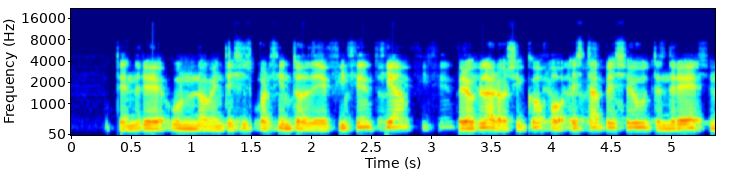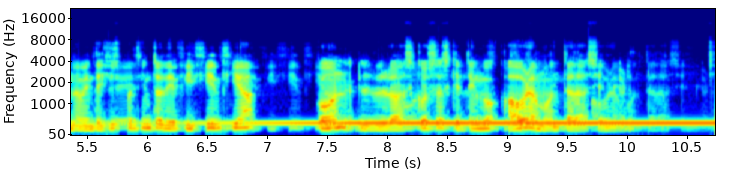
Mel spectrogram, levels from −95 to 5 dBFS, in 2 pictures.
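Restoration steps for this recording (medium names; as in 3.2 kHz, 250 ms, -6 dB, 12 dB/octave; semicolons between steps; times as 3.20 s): band-stop 400 Hz, Q 30; inverse comb 687 ms -20 dB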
